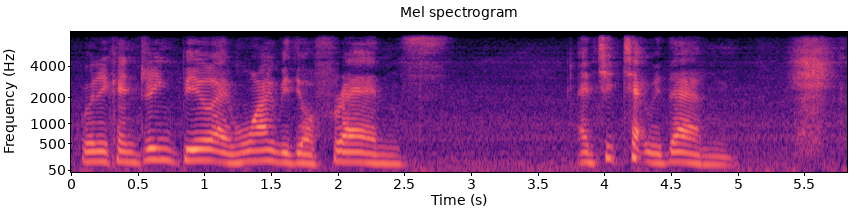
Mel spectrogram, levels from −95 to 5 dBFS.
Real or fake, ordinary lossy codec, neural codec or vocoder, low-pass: fake; none; autoencoder, 48 kHz, 128 numbers a frame, DAC-VAE, trained on Japanese speech; 7.2 kHz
